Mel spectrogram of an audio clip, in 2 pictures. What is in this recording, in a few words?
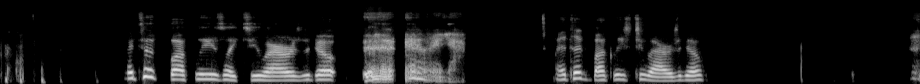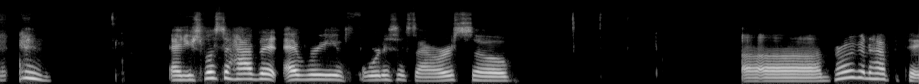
voice message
